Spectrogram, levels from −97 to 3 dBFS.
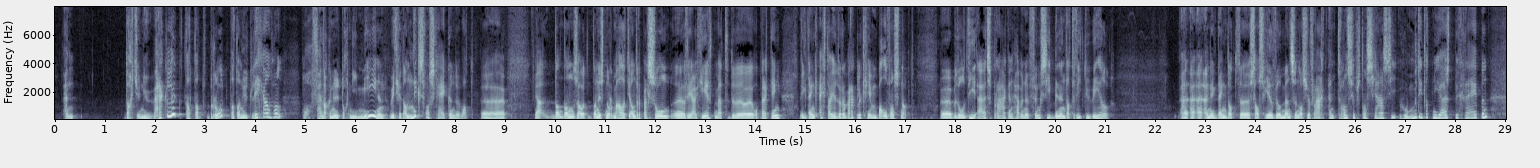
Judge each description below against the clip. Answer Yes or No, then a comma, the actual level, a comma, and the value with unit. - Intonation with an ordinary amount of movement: No, wide, 7.5 semitones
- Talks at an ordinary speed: Yes, average, 190 wpm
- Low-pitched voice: Yes, low, 130 Hz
